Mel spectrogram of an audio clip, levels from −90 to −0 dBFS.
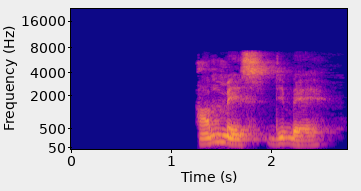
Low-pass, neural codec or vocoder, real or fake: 7.2 kHz; none; real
